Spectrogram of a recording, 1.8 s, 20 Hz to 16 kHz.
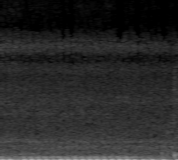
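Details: Kawasaki Mojave 110 single-cylinder with fresh gas, new fuel lines and filter, original plug, and oil overfilled out the vent hose. Freshly started, running off choke with a little throttle. Quick, even popping exhaust beat steady at low revs, no misses or knocks: normal running.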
